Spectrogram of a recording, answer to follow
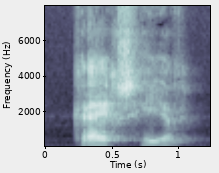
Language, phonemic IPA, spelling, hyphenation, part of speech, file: Dutch, /krɛi̯xsˈɦeːr/, krijgsheer, krijgs‧heer, noun, Nl-krijgsheer.ogg
- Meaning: warlord (high military officer in a warlike nation)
